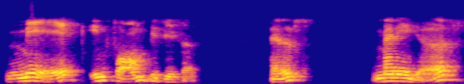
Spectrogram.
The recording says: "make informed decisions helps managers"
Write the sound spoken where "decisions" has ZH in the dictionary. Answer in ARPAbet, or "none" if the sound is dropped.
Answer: SH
